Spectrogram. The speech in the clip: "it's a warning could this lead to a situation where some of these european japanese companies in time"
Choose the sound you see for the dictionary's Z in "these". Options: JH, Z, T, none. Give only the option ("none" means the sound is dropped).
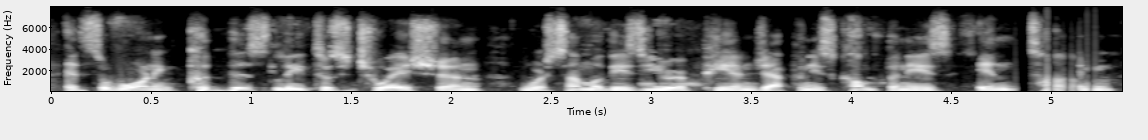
Z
